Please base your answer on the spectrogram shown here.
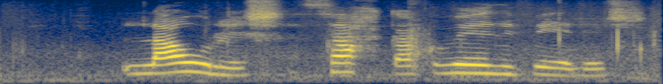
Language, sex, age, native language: Icelandic, female, 8, Icelandic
